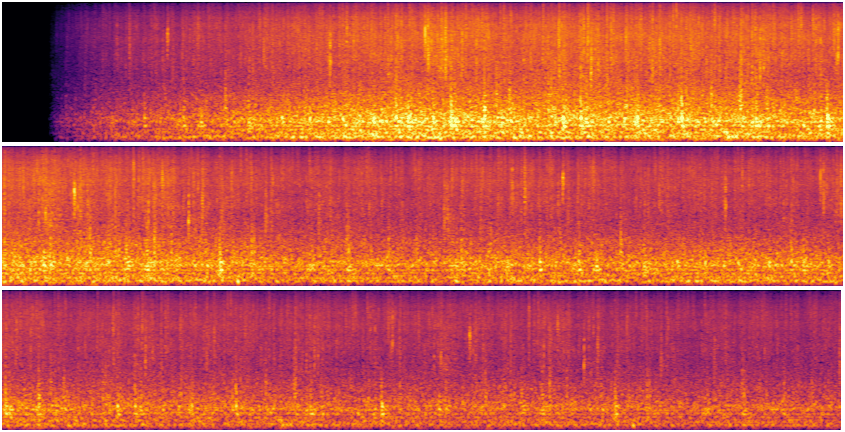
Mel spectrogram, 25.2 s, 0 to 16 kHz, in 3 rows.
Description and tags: Rain light/moderate falls on the balkony made out of stone. High Quality Recording with Rode NT1A (two times, stereo-mixdown). The rain sounds very close to the mic, very clear and with all the high frequencies catched.
Hope someone can use it for whatever...i used it as an intro in a song :-)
